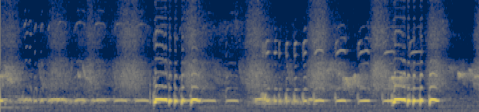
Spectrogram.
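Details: Local zebra doves in a lure recording used to make other doves call back: soft repeated cooing notes, broken by loud stuttering bursts of rapid clipped coos around two and five seconds.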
